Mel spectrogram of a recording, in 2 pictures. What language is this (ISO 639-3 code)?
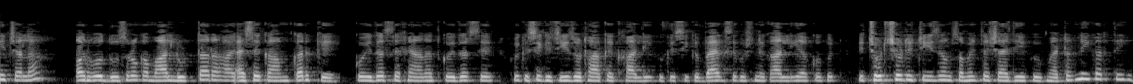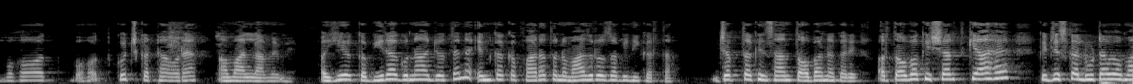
urd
